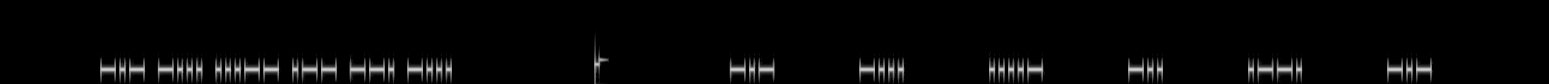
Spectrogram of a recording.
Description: Morse code, heard as a keyed tone, about 25 wpm, spaced as for 13 wpm, 700 Hz. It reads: KB3WGB KB4DPK
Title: USA Call Signs - 6 Characters - 6x Character Spacing - 25wpm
